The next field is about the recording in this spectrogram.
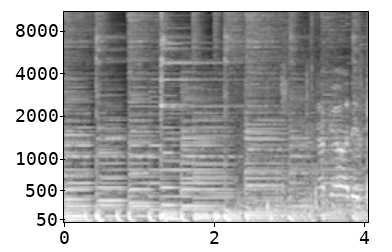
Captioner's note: bell dinging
